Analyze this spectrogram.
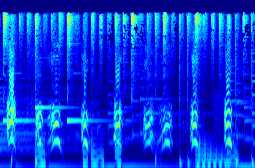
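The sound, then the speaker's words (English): A dog barks in a quick, uneven run of about ten sharp barks and yips, some stretched into whiny howls, loud and clear with no talking. “A dog.”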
